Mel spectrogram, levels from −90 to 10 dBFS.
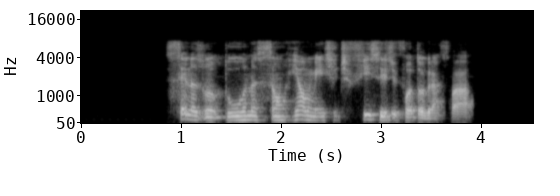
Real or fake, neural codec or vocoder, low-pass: fake; codec, 16 kHz, 2 kbps, FunCodec, trained on LibriTTS, 25 frames a second; 7.2 kHz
